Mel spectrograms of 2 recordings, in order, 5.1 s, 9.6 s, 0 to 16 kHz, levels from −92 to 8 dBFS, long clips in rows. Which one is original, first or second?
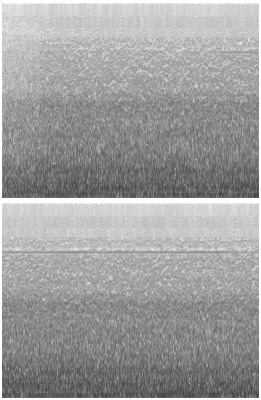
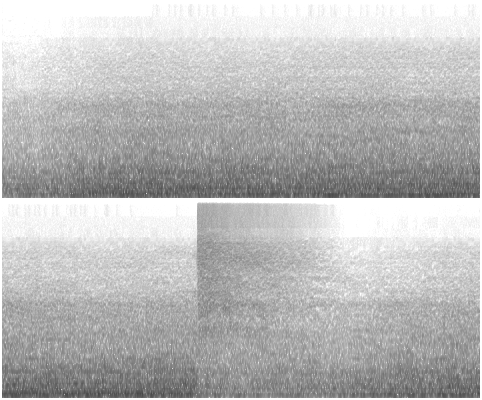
first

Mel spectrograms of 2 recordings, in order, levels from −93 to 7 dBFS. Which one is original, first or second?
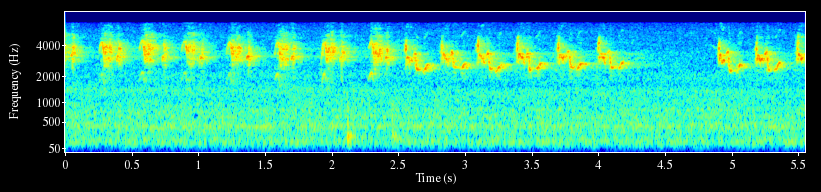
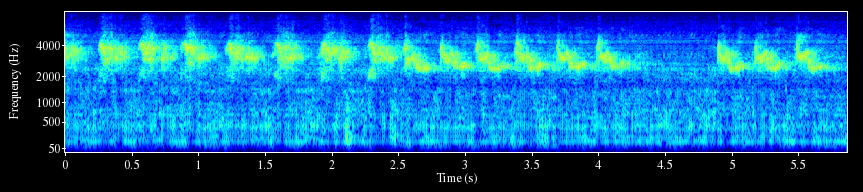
first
